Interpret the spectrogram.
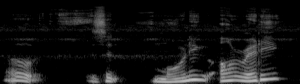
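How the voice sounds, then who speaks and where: A man voicing a confused, groggy young man from a visual novel, speaking in a halting, bewildered way. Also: a little high, expressive, warm tone, breathy edge, pitched above the performer's own voice, exaggerated voice.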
